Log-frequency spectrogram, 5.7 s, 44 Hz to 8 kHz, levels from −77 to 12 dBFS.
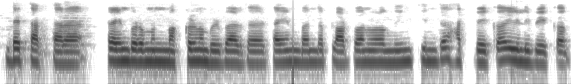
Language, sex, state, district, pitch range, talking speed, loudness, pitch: Kannada, female, Karnataka, Dharwad, 170-185 Hz, 145 wpm, -17 LUFS, 175 Hz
